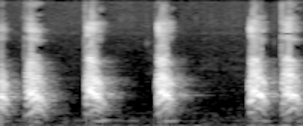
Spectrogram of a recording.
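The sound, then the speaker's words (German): A voice imitates the speaker's own dog barking, giving five sharp woofs in an uneven rhythm, the last two in quick succession, with no other talk around them. “Mein Hund bellt so.”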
